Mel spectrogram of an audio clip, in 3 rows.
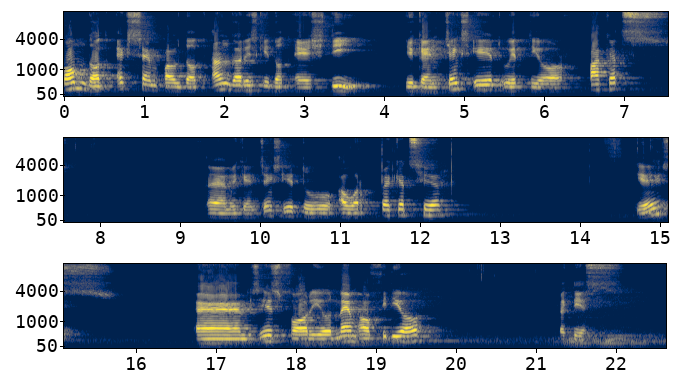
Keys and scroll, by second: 7.4 super+c, 14.5 super+v.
